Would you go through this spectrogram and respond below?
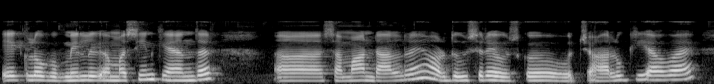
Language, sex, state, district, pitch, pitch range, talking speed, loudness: Hindi, female, Karnataka, Bangalore, 190 Hz, 180-215 Hz, 150 wpm, -14 LUFS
